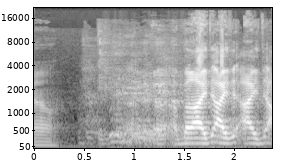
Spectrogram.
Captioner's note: laughter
